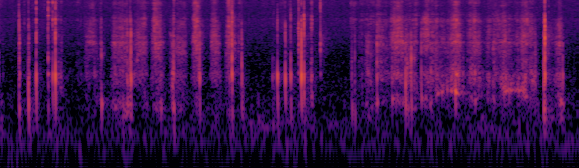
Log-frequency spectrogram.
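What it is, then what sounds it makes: Plastic paint bottle. Fingernails scratch and tap the tan cap and neck of a small light-blue plastic craft paint bottle, held in the other hand. A quick, irregular run of sharp, dry clicks mixes with crunchy, papery scratching, all quiet and with almost no low end. Each tap stops at once without ringing.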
